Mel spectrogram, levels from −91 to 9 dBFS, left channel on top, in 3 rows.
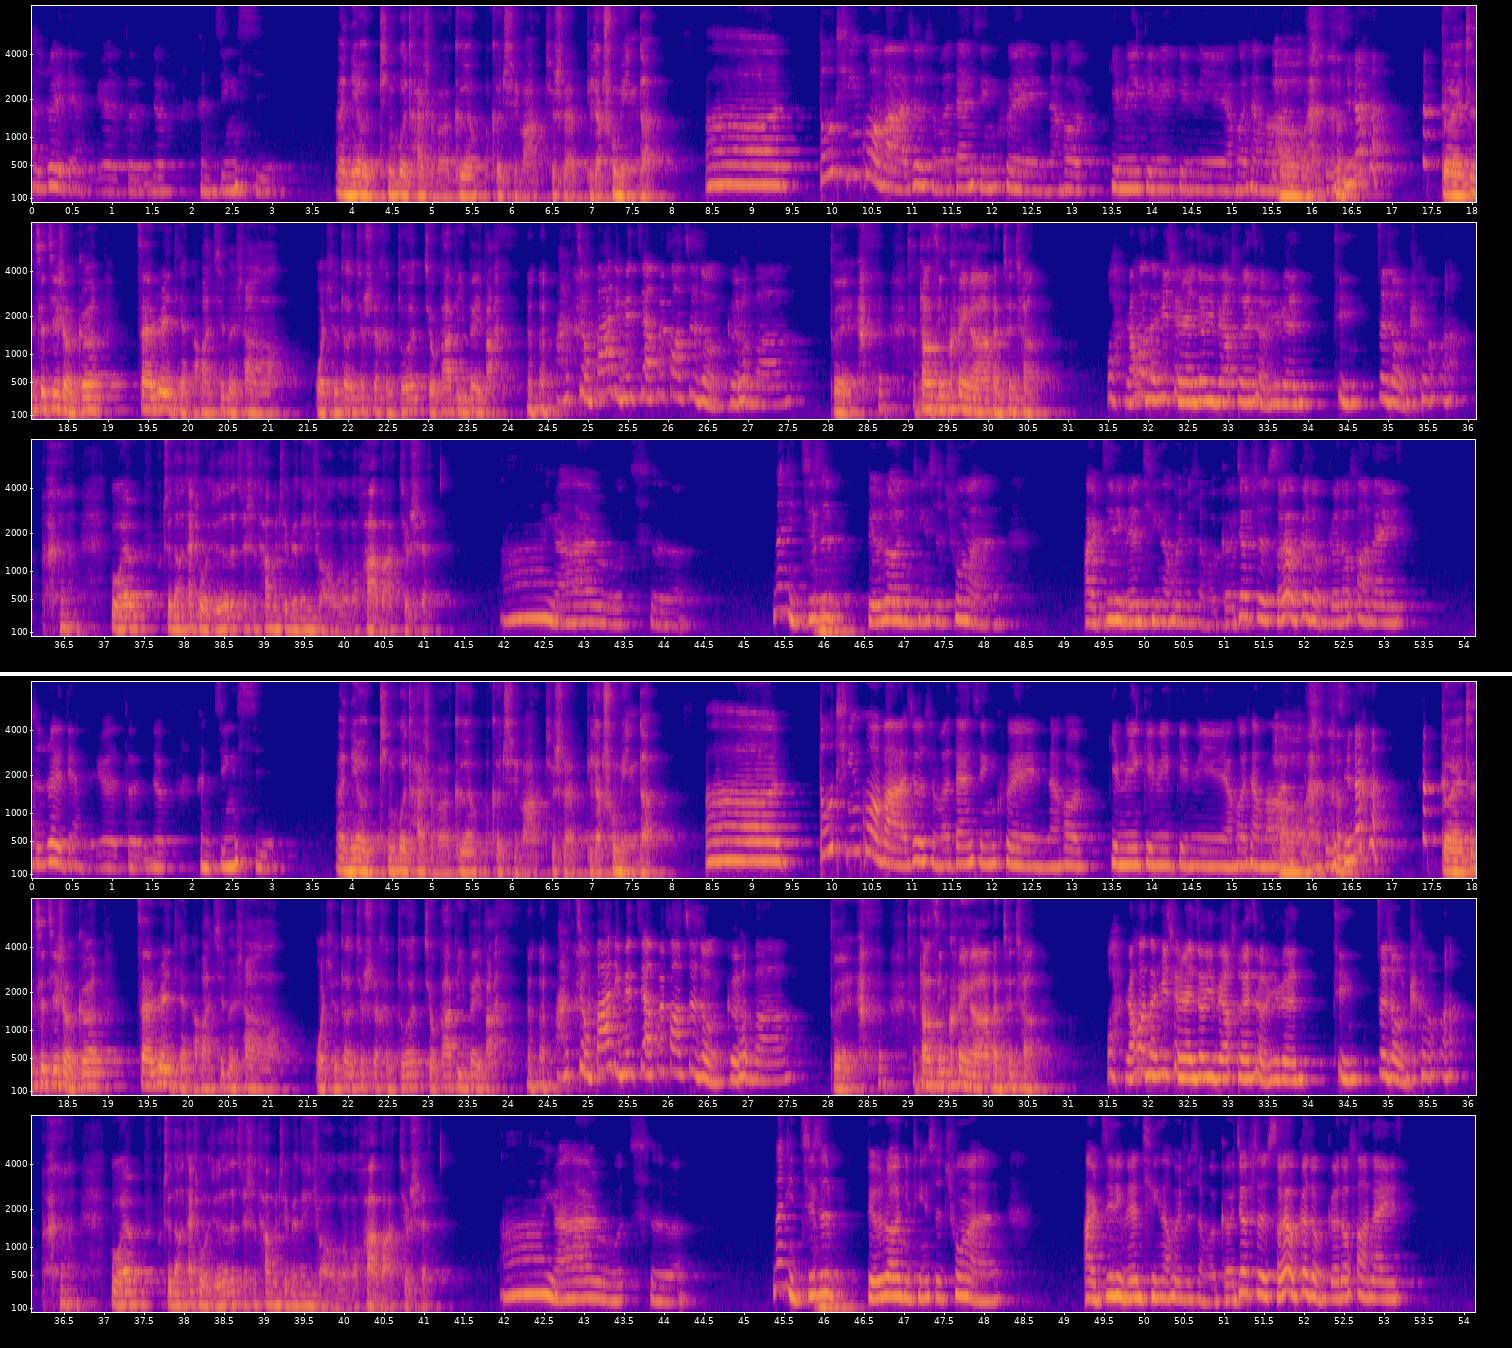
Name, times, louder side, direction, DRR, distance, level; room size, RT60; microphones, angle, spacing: voice 1, 0.0-1.7 2.1-3.1 8.4-9.5 9.9-13.2 13.5-16.8 17.4-17.5 24.6-27.6 31.5-34.0 34.3-35.9 42.0-44.3 45.4-46.1 46.6-48.4 49.3-53.2, right 4 dB, 45° right, 8 dB, 0.3 m, -27 dB
voice 2, 3.8-7.8 15.5-16.4 17.6-19.0 19.4-21.2 21.6-24.0 24.2-24.5 24.8-25.0 28.0-30.6 36.2-41.1 45.9-46.2, left 1 dB, 10° right, 5 dB, 0.6 m, -27 dB
10.5 x 3.8 x 4.3 m, 0.89 s
head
